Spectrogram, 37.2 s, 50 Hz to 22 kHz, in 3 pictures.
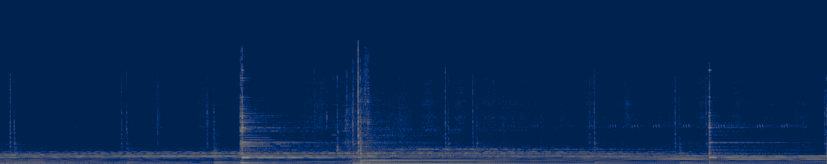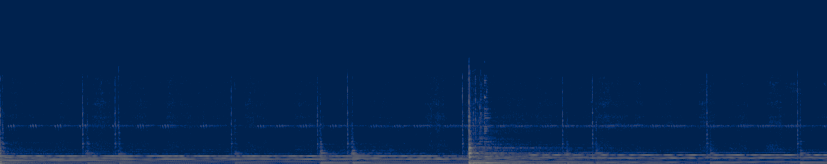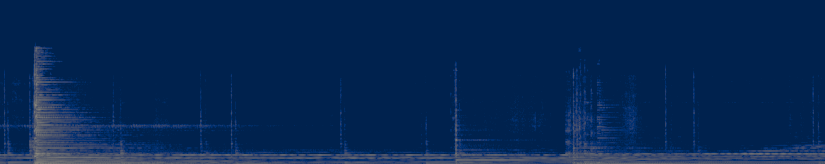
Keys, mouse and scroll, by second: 0.3 right click, 1.2 click, 2.0 h, 2.3-5.1 middle drag, 6.0 KP_7, 6.9 g, 8.8 g, 10.6 KP_1, 11.4 g, 13.0 r, 15.0 middle click, 15.9 KP_7, 16.8 r, 18.8 g, 19.2 r, 19.6 g, 21.6 shift+middle click, 22.4 alt+d, 25.6 r, 26.7 g, 28.5 right click, 29.4-31.2 middle drag, 31.2 click, 31.6 middle click, 32.4-32.9 scroll up 1, 32.9-37.1 drag.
